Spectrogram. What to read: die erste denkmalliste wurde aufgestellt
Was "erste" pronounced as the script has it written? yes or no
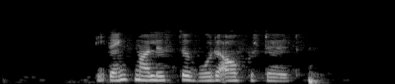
no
